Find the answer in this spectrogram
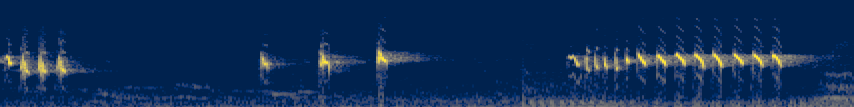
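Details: Yellow-vented bulbul in the wild, singing loudly: a few quick chirps, scattered single sharp notes, then a rapid even trill of about a dozen bright notes. Low background hum.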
